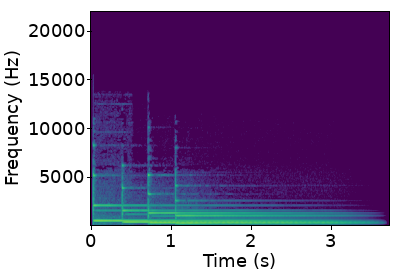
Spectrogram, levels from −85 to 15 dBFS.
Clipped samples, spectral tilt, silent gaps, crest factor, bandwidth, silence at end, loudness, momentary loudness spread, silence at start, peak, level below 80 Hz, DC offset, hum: under 0.1%; -4 dB/octave; none; 12 dB; 8.8 kHz; 0.3 s; -14 LUFS; 14 LU; 0 s; -2 dBFS; -58 dBFS; under 0.1%; none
